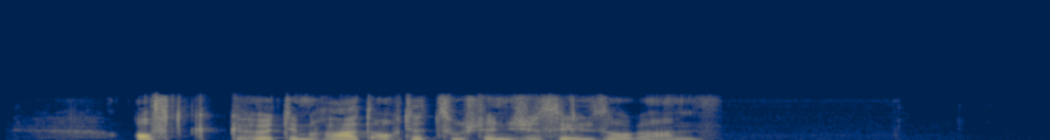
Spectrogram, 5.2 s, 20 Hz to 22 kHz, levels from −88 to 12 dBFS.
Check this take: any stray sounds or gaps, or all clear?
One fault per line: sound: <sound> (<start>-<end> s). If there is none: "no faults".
no faults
